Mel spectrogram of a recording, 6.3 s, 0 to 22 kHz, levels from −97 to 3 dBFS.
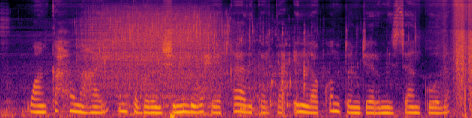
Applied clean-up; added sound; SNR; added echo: none; Sink (filling or washing); 11 dB; none.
